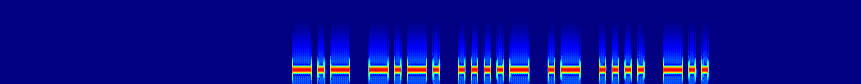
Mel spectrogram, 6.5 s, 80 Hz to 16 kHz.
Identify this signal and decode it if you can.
Morse code, heard as a keyed tone, about 25 wpm, 700 Hz. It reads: KC4AHD
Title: USA Call Signs - 6 Characters - 25wpm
